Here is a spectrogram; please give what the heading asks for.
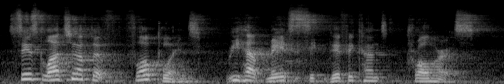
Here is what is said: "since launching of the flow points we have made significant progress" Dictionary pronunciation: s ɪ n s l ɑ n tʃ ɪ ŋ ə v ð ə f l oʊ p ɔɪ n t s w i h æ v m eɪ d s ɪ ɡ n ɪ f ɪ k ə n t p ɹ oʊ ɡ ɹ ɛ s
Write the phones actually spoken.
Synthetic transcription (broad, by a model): s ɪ n s l ɑ n tʃ ɪ ŋ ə p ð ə f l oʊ p ɔɪ n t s w i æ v m eɪ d s ɪ ɡ n ɪ f ɪ k ə n t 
